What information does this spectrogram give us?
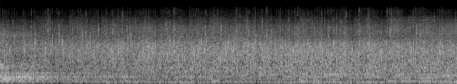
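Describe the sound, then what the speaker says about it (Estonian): Loud, dense applause from an audience at a gymnastics festival award ceremony, sustained evenly for several seconds with no break. "Teeme suure aplausi Kilingi-Nõmme võimlemise liikele Margit Schmidtile."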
